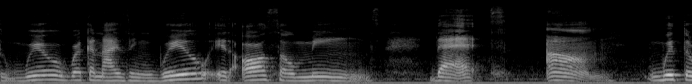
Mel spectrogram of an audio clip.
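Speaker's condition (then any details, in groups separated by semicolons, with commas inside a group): Cerebral palsy, spastic; now talking and breathing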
